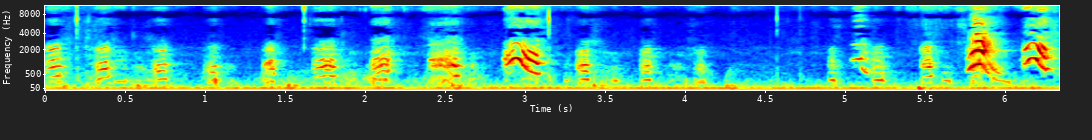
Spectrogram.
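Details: Twelve-day-old Cane Corso puppies at a kennel, at the start of recall training, give a run of short high squeaks and whimpers about every third of a second, with a few louder rising yelps near the end.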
